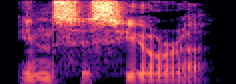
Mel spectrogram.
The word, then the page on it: incisura: British English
